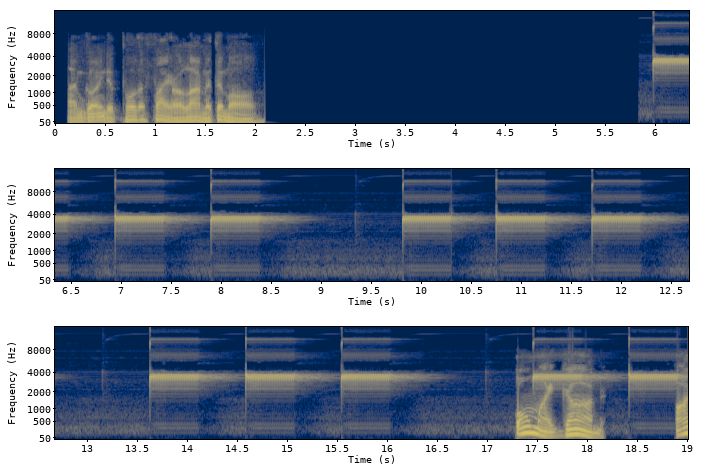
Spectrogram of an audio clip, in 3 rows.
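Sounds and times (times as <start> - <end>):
fire alarm beeping: 6.0 - 9.0, 9.8 - 12.8, 13.6 - 16.7, 17.3 - 19.0.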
